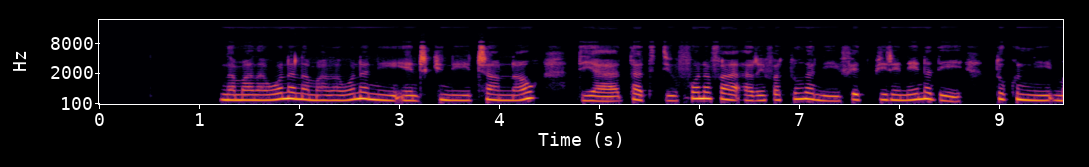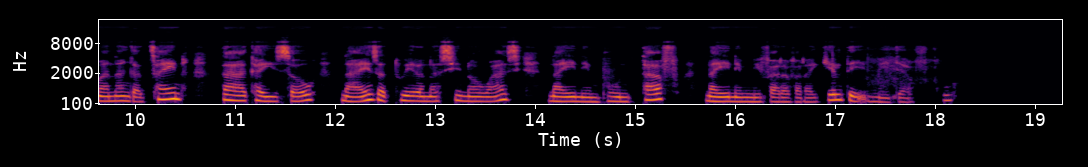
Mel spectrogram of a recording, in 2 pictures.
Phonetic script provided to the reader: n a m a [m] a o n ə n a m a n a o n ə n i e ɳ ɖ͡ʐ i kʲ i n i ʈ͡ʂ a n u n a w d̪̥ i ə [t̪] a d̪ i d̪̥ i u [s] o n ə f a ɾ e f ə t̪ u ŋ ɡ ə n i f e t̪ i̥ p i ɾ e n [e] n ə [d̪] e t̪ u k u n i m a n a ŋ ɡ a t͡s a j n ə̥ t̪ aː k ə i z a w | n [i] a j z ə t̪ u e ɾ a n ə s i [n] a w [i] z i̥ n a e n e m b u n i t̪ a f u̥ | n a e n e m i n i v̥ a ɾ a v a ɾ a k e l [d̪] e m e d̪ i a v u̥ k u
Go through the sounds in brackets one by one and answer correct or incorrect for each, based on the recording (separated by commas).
incorrect, correct, incorrect, correct, correct, incorrect, correct, incorrect, correct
